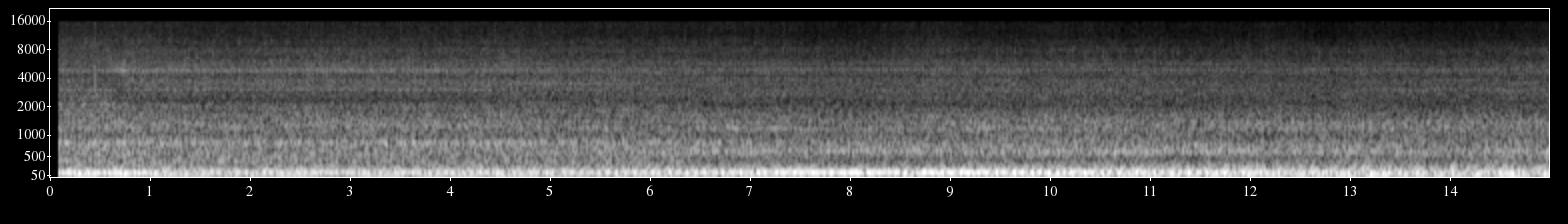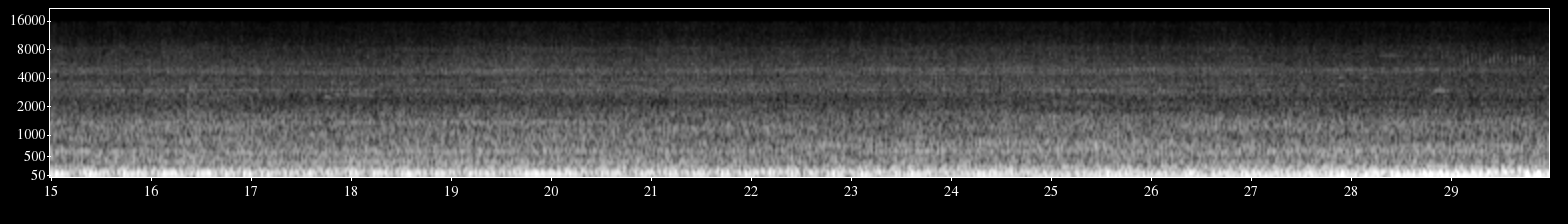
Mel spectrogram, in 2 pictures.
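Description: A 1988 Ford Mustang GT's 5.0-litre V8 idling steadily with a low, even rumble, growing a little louder near the end.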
